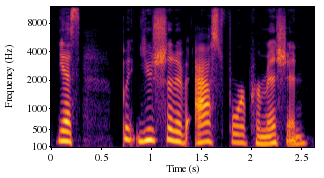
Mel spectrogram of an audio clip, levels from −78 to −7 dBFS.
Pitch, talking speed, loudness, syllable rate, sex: 210 Hz, 180 wpm, -20 LUFS, 5.4 syllables/s, female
